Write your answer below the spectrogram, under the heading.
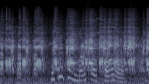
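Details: Loud honking calls from Caribbean and Greater Flamingos in a noisy flock where fights break out; overlapping harsh honks with wavering nasal notes, a person laughing nearby.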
